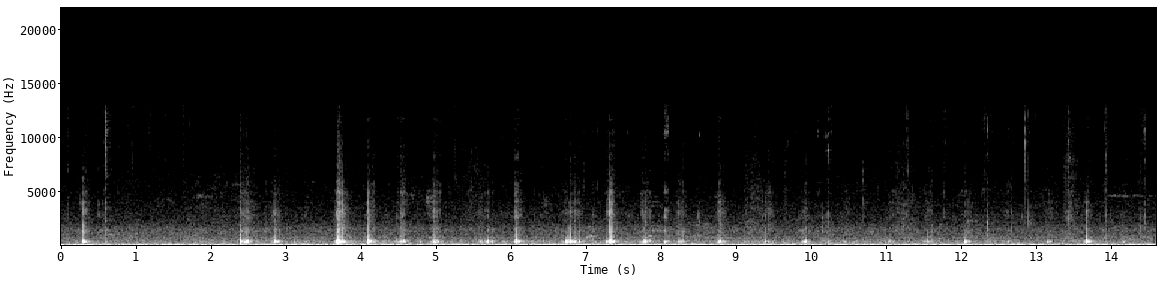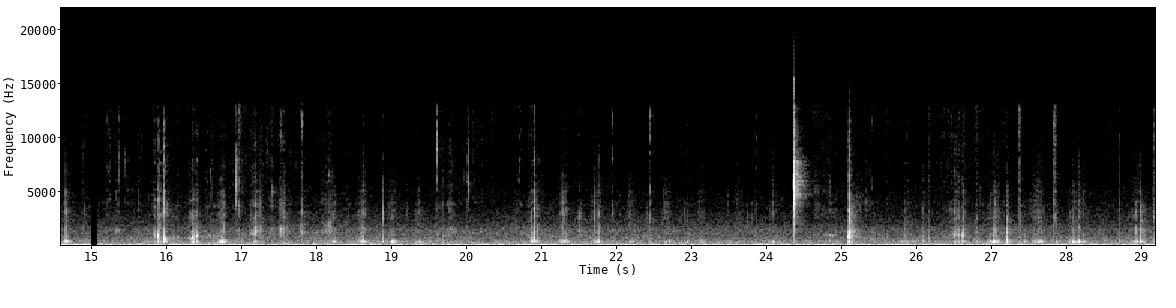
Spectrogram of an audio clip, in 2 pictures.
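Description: Close-miked chewing of dry smoked loess clay: a steady rhythm of crunchy chews and crumbling clicks, about two a second, with a sharp snap near the end. A low steady hum sits underneath.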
